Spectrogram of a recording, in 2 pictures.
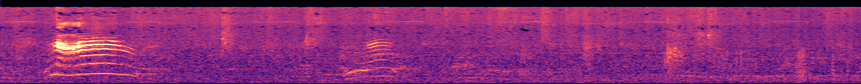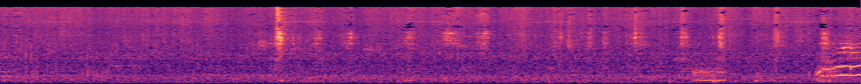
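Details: Angora mother cat scolding her kittens indoors so they sleep quickly and behave: one loud, wavering, harmonic meow near the start, a softer second meow around four seconds, then long quiet stretches with faint indoor rustling.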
